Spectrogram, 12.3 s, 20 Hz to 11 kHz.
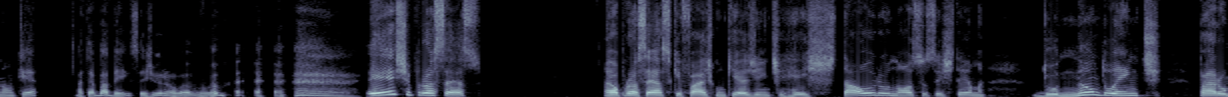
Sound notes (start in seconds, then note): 2.0 laughter; 2.9 sighing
